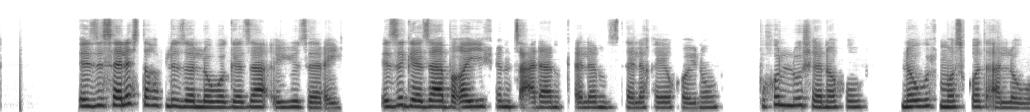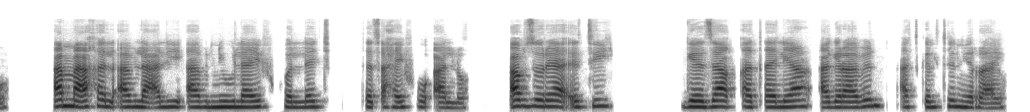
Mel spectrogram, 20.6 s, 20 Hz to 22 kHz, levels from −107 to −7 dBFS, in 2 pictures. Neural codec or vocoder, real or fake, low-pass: none; real; 10.8 kHz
